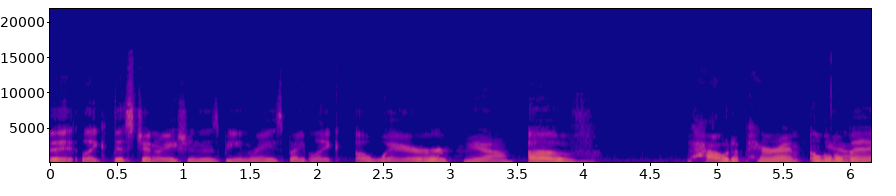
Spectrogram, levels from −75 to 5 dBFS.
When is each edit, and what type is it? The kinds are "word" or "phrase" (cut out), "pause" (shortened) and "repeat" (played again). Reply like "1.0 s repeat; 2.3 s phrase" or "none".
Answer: 1.9 s phrase; 3.0 s pause; 4.8 s phrase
